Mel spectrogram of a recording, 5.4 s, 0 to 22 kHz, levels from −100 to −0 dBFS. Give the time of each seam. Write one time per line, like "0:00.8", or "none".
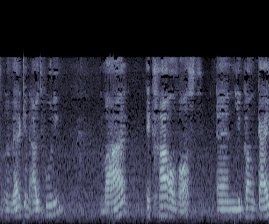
0:02.9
